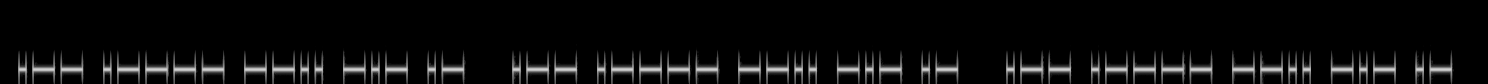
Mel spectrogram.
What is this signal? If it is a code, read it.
Morse code, heard as a keyed tone, about 17 wpm, 700 Hz. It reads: W1ZKA W1ZKA W1ZKA
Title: USA Call Signs Repeated 3x 17wpm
